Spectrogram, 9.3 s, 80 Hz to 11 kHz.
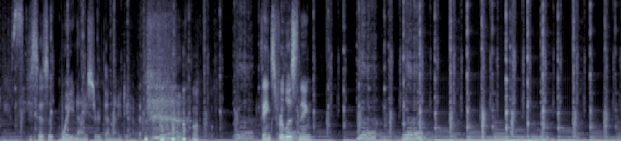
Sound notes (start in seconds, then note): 2.1 laughter; 4.7 music fades out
